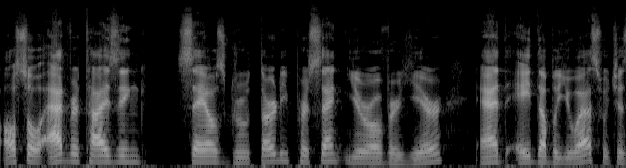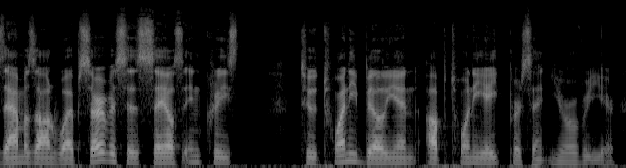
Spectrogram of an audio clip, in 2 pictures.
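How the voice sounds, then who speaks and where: A man presents financial commentary as an analyst addressing his viewers. His voice is clear and forward, with a bright edge, in a very dry recording. He explains each point plainly and deliberately. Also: mid-range voice, no echo. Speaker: host, stock analyst.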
